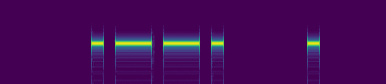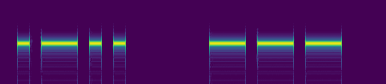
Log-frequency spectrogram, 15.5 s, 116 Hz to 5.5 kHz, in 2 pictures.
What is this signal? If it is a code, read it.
Morse code, heard as a keyed tone, about 5 wpm, spaced as for 3 wpm, 750 Hz. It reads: PELO
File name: arquivos / texto / texto 01 5ppm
